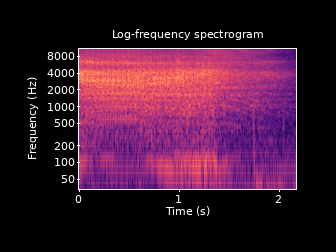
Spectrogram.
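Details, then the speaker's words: Turbo BMW E36 wagon, first start after the build, ethanol tune with fuel pulled back, fuel pressure near 60 psi: it starts sounding like about 3,000 rpm with a fast, loud clatter from unbled hydraulic lifters, easing as revs fall, rod-knock-like. "Okay, so here's the thing, right? The lifters are not bled, so it's gonna make a lot of that noise."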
